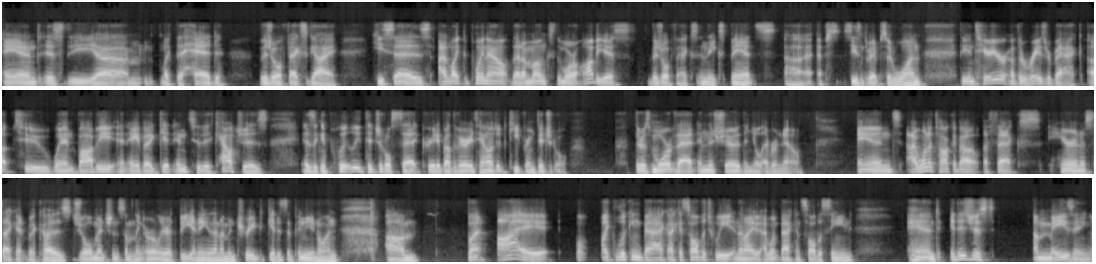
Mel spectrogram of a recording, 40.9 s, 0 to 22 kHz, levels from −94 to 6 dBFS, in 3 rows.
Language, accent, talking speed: English, American, 180 wpm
